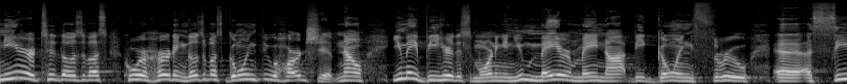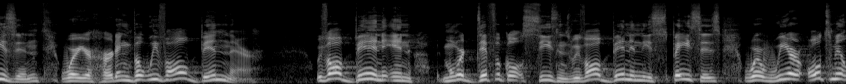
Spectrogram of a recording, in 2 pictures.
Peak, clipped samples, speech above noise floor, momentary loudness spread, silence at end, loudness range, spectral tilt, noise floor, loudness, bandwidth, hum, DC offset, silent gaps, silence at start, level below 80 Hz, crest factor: -4 dBFS; under 0.1%; 37 dB; 7 LU; 0 s; 2 LU; -5.5 dB/octave; -58 dBFS; -21 LUFS; 19 kHz; none; under 0.1%; none; 0 s; -68 dBFS; 16 dB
